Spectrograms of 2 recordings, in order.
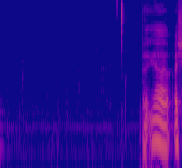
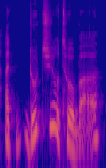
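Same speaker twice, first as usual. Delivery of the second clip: slow, attempted Dutch accent; botched Dutch accent; 4 semitones higher than usual. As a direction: badly put on a Dutch accent, drawn out. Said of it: "I don't know what the accent that was".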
